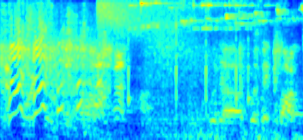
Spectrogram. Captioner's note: laughs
